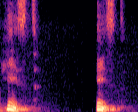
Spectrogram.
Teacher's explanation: the ed comes after s, which is a voiceless sound. So we realize it as t.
